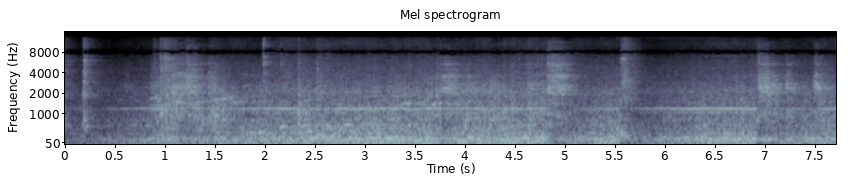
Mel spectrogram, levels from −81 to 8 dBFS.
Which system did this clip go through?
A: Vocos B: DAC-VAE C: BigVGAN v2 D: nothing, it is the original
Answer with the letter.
C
